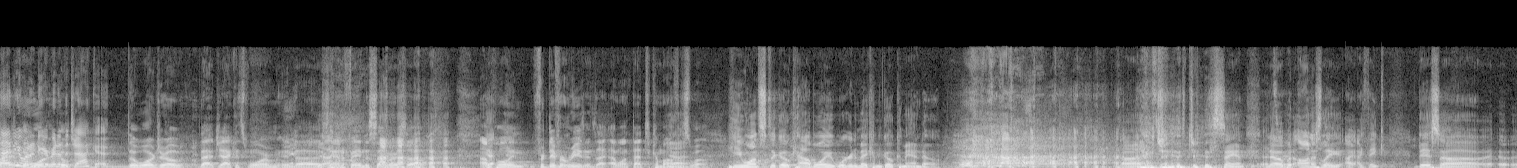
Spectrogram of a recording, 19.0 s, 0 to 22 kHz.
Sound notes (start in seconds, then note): 4.8 Jared laughing; 11.8 audience laughing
